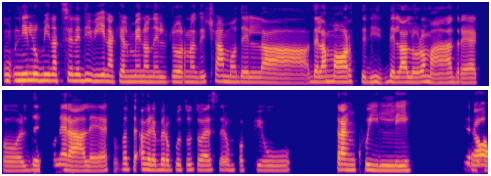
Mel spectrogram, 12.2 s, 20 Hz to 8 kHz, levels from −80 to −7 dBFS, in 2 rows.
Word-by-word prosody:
un'illuminazione 225 -1 +3
divina, 210 -3 +1
che 190 - -6
almeno 185 0 0
nel 180 -1 -3
giorno, 180 -1 -2
diciamo, 185 +1 -1
della 160 -4 0
della 180 -1 +3
morte 185 0 +3
di 175 -1 -5
della 175 -2 +2
loro 175 +2 0
madre, 160 -1 0
ecco, 160 0 -6
del 170 -1 -5
funerale, 160 -4 +2
ecco, 180 - -13
vat 200 -1 -6
avrebbero 185 -2 0
potuto 185 0 -6
essere 175 +1 -4
un 180 - -9
po' 170 -2 -12
più 165 -1 -9 0.6
tranquilli 170 -3 +2 0.6
però 205 -6 -2
180 Hz, 135 wpm, -26 LUFS, 170-190 Hz, 0.6 s, un'illuminazione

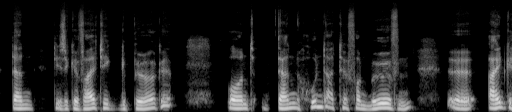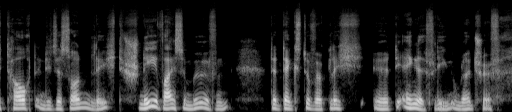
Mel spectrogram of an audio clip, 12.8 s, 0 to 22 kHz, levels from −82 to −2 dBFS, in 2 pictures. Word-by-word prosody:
dann 140 -2 +1 0.3
diese 130 -4 -3
gewaltigen 140 0 0
Gebirge 130 +1 0 0.7
und 145 -2 +3 0.2
dann 150 +2 +3
Hunderte 185 -5 -1
von 130 -4 -2
Möwen, 155 +3 +2 0.4
äh, - - +2 0.2
eingetaucht 150 -2 +3
in - - -6
dieses 125 -3 -3
Sonnenlicht 165 +2 -1
schneeweiße 150 -4 +3
Möwen. 140 - -3 0.5
Dann 145 -5 0
denkst 135 -4 +2
du - - -2
wirklich, 135 - -3
äh, 120 -2 0
die - - -5
Engel 150 -9 +3
fliegen 120 +7 -5
um 125 -6 -5
dein 120 +1 -1
Schiff. - - -4
145 Hz, 125 wpm, -23 LUFS, 125-155 Hz, 0.7 s, und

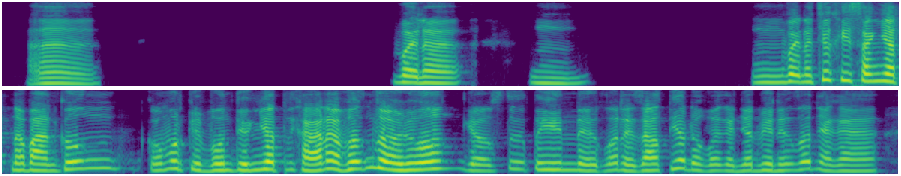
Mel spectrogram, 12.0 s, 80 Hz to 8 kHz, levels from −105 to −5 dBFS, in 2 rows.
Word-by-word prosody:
À. 185 -2 -5 1.9
Vậy 220 -1 +2
là 195 -2 0 0.5
ừm. 190 -1 -10 1.1
Ừm, 220 0 -6
vậy 245 0 +3
nà 235 - 0
trước 310 +6 -1
khi 290 -2 0
sang 260 0 +3
Nhật 245 -2 +4
nà 230 - +2
bạn 220 -2 +3
cũng 280 +4 -1 0.2
có 225 -1 -5
một 280 +3 0
cái 230 - -2
vốn 225 +2 0
tiếng 225 -1 +1
Nhật 260 0 +5
khá 220 -2 +5
là 265 +1 +5
vững 265 +5 +3
rồi, 250 -6 +6
đúng 235 - +3
không? 275 +2 +3
Kiểu 210 -2 -4
s 195 - -24
tự 260 -1 -8
tin 245 -1 -3
để 215 -2 -2
có 225 +2 -4
thể 210 -3 -2
giao 220 +2 +2
tiếp 280 +6 -2
được 230 -5 -5
với 210 0 -5
cả 205 - -5
nhân 210 +1 -6
viên 225 -1 -2
hướng 220 +1 -5
dẫn 260 +2 -1
nhà 225 -4 -4
ga. 200 0 -5
225 Hz, 220 wpm, -21 LUFS, 210-255 Hz, 1.9 s, rồi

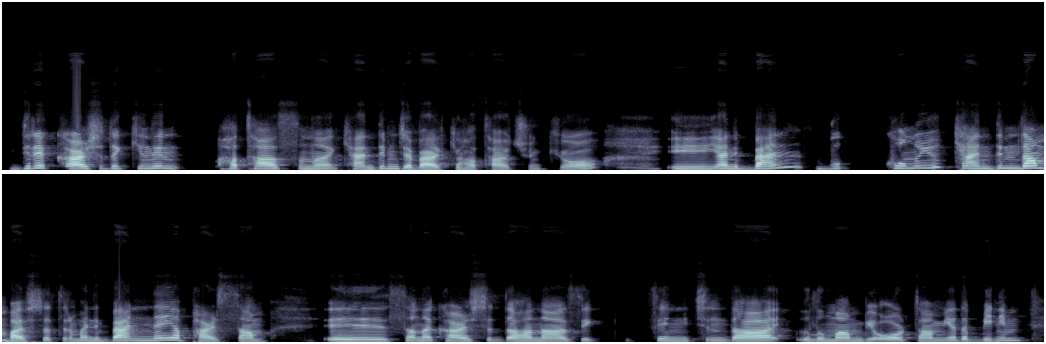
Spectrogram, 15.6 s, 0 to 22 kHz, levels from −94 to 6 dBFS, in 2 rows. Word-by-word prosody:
direkt 320 +2 +1
karşıdakinin 270 +2 +2 0.3
hatasını, 240 -2 0
kendimce 225 +3 -1
belki 175 0 +4
hata 170 -1 -3
çünkü 175 +3 -17
o, 210 +8 -3 0.5
iii, 230 0 -4
yani, 245 -5 +1
ben 295 +3 +7 0.3
bu 275 +6 -15 0.3
konuyu 305 +6 -5
kendimden 295 +1 +3
başlatırım. 190 -1 +1
Hani, 220 -4 -7
ben 255 +3 +5
ne 285 - 0
yaparsam, 210 - -1 0.5
eee, 205 -1 -1
sana 230 +3 -3
karşı 215 -3 -2
daha 215 +1 +2
nazik, 200 -1 -2 0.3
senin 225 -3 -9
için 210 -1 -15
daha 215 0 +5 0.2
ılıman 215 0 -2
bir 210 - -5
ortam 205 +1 -3
ya 215 +2 -6
da 225 -5 -7
benim 270 +4 -8
225 Hz, 125 wpm, -23 LUFS, 205-255 Hz, 0.5 s, ben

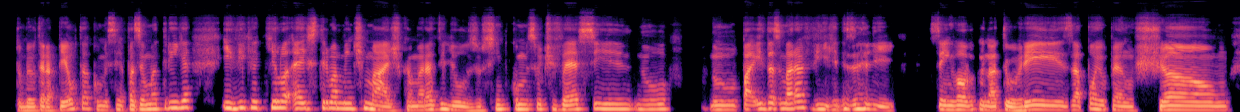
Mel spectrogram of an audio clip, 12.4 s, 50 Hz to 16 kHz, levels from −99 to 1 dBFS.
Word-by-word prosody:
do 115 - -6
meu 115 0 0
terapeuta, 130 +9 -1
comecei 135 0 -4
a - - -16
fazer 145 0 +1
uma 160 +1 +2
trilha 195 +3 +1 0.3
e 190 -2 +4
vi 200 +4 +3
que 205 - -3
aquilo 200 +1 +1
é 180 -2 0
extremamente 180 -1 0
mágico, 130 -7 +1
é - - -1
maravilhoso, 130 -4 0
eu 115 - -5
sinto 155 +7 -1
como 155 -1 +1
se 155 - -4
eu - - -1
estivesse 160 +2 +1
no 155 +1 -3 0.4
no 140 0 -2
país 150 +2 0
das 175 -1 0
maravilhas 165 -4 0
ali, 150 -8 +1 0.4
se - - -4
envolve 140 0 +2
com 145 - -3
a - - -1
natureza, 130 +2 +2
põe 160 -3 0
o 140 - -5
pé 130 -3 -2
no 120 -1 -1
chão, 130 0 +1
150 Hz, 190 wpm, -20 LUFS, 130-165 Hz, 0.4 s, e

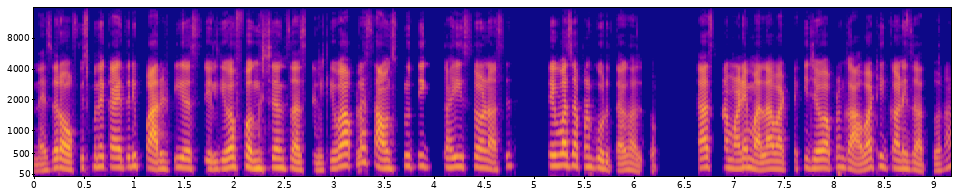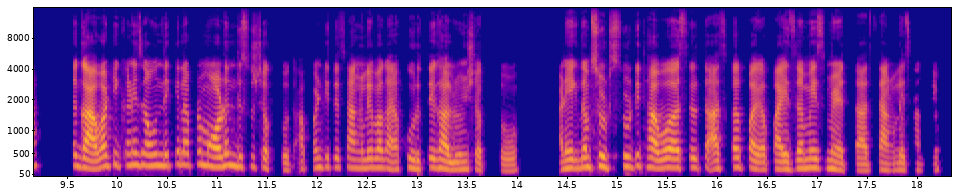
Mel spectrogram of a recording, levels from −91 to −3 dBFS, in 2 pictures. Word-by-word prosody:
नाही, 130 +2 -6
जर 195 +6 0
ऑफिसमध्ये 200 +6 +1
काहीतरी 210 +1 +2
पार्टी 165 +6 +4
असतील 175 -3 -2
किंवा 190 +4 +4
फंक्शन्स 190 -1 +2
असतील 145 -1 -7
किंवा 200 +6 +4
आपला 245 +6 +3
सांस्कृतिक 210 - 0
काही 210 +2 -1
सण 205 -3 0
असेल, 230 +10 -5 0.4
तेव्हाच 240 +1 +4
आपण 220 -2 -1
कुर्ता 155 -7 -2
घालतो. 150 - -7 0.4
त्याचप्रमाणे 200 -2 +2
मला 170 -2 +3
वाटतं, 165 +1 -2
की 195 - -7
जेव्हा 185 0 +3
आपण 205 +3 -3
गावाठिकाणी 185 0 0
जातो 140 -3 -5
ना 215 +10 -10 0.4
तर - - -2
गावाठिकाणी 235 +7 +5
जाऊन 245 -1 -1
देखील 255 +2 -4
आपण 250 +2 -5
मॉडर्न 235 +1 +3
दिसू 220 0 -5
शकतो. 185 -7 -7
आपण 170 +4 -8
तिथे 205 -1 -7
चांगले 195 -1 -2
बघा 195 -2 0
ना, 160 - -1
कुर्ते 190 +1 -3
घालू 160 -3 +1
शकतो 130 -5 -8 0.4
आणि 185 - 0
एकदम 200 +3 +1
सुटसुटीत 220 +1 -2
हवं 195 0 +5
असेल 195 +1 -2
तर - - -3
आजकाल 175 +5 -1
पाय 170 -5 +1
पायजामेच 185 +3 +1
मिळतात, 140 -5 -2
चांगले-चांगले. 145 -1 -6
195 Hz, 180 wpm, -24 LUFS, 170-215 Hz, 0.4 s, गावाठिकाणी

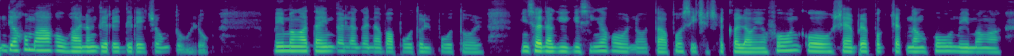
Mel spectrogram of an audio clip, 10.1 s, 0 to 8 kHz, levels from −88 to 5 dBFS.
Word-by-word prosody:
hindi 215 - -5
ako 215 - -3
makakuha 205 -5 +3
ng 185 - +2
dire-diretsong 175 -1 -1
tulog. 80 -1 -11 0.7
May 195 0 +3
mga 195 0 +6
time 185 -1 +2
talaga 180 -2 -4
na 170 0 -4
paputol-putol 160 -2 -5 0.4
minsan 185 0 +6
nagigising 180 +1 0
ako 190 -2 -2
'no 165 -1 -8
tapos 160 +2 -2
i-che-check 160 -1 -7
ko 170 - +1
lang 155 -1 +3
'yong 155 - -4
phone 205 +5 0
ko 175 -2 +3
siyempre 175 +1 +2
pag-check 165 -1 -2
ng 170 -1 0
phone 190 0 -1
may 170 - +2
mga 160 -1 -3
175 Hz, 170 wpm, -25 LUFS, 165-185 Hz, 0.7 s, mga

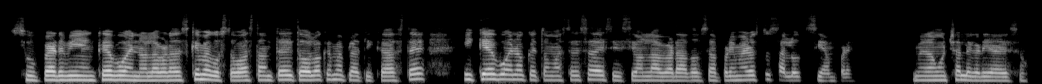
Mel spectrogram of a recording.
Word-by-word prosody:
Súper 200 0 +3
bien, 200 -1 +3
qué 215 +3 +5
bueno. 200 -2 +3
La 190 0 +2
verdad 195 +1 +3
es 195 - -6
que 240 - +2
me 230 -2 +5
gustó 185 -1 0
bastante 200 +2 +1
todo 205 0 +4
lo 210 +1 +1
que 225 - -6
me 225 -1 -3
platicaste, 190 +4 -2 0.3
y 235 -2 -1
qué 240 +3 +6
bueno 230 -1 +1
que 210 -1 -6
tomaste 200 0 -8
esa 210 +2 -3
decisión, 190 -2 -3
la 190 -1 -1
verdad. 185 0 -1
O 185 - -3
sea, 185 +2 -6
primero 195 +3 -2
es 210 -2 -4
tu 230 - -11
salud 185 -3 -6
siempre. 170 -2 -10 0.6
Me 195 0 -7
da 195 - -1
mucha 200 +1 -3
alegría 185 -3 -1
eso. 175 0 -9
195 Hz, 215 wpm, -20 LUFS, 185-210 Hz, 0.6 s, qué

